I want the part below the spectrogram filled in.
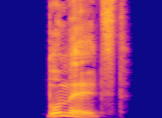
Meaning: second-person singular present of bummeln
- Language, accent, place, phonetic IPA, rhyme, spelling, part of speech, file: German, Germany, Berlin, [ˈbʊml̩st], -ʊml̩st, bummelst, verb, De-bummelst.ogg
